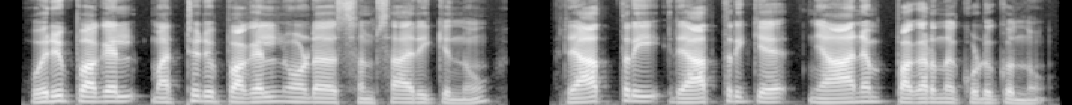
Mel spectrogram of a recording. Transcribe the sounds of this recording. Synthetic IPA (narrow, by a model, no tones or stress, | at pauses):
o̞ɾupɐɣɐlmɐtːo̞ɾupɐɣɐlino̞ːɽɨsɐmsaːɾikʲːunːu | ɾaːt̪riɾaːt̪rikʲːɨɲaːnɐmpɐɣɐrnːɨko̞ɽukːunːu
